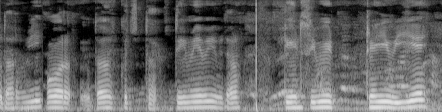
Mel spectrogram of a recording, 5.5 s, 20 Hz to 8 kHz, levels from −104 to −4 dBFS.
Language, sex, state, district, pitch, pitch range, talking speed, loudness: Hindi, male, Uttar Pradesh, Hamirpur, 145 Hz, 135-150 Hz, 75 wpm, -23 LUFS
